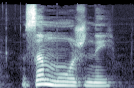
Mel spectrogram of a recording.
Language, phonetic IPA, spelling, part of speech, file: Ukrainian, [zɐˈmɔʒnei̯], заможний, adjective, Uk-заможний.ogg
- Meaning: well off, well-to-do, wealthy, affluent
